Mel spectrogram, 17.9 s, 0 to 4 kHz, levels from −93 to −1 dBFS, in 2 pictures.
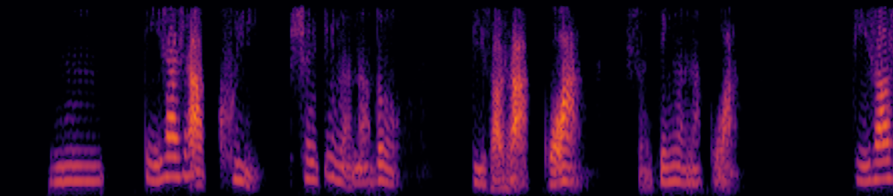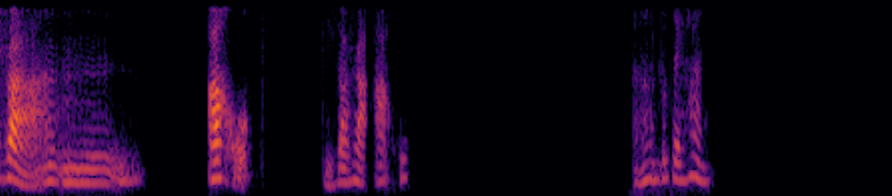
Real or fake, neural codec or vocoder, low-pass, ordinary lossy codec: fake; codec, 16 kHz in and 24 kHz out, 0.4 kbps, LongCat-Audio-Codec, fine tuned four codebook decoder; 3.6 kHz; none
